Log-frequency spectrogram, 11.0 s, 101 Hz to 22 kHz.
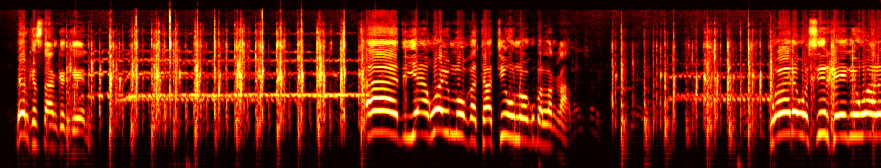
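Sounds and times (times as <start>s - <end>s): quick clapping: 0.6s - 4.9s, 7.6s - 11.0s.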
